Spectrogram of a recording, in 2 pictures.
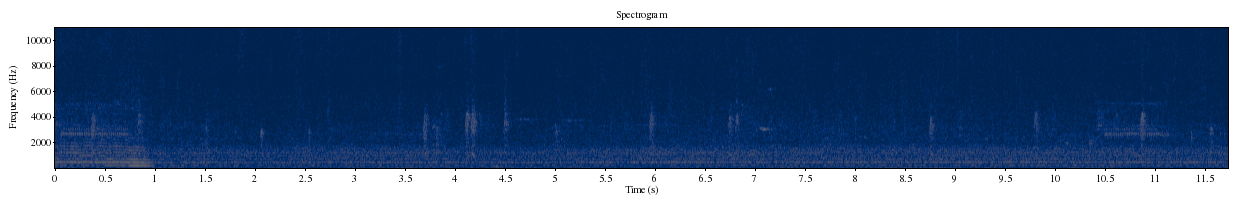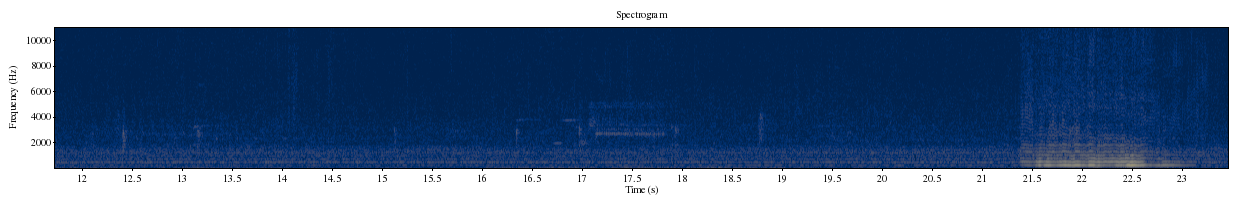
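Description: Honey bees buzz steadily in a continuous drone during a solar eclipse, with one bee loudly whirring right up close on the microphone's wind muff near the end.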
